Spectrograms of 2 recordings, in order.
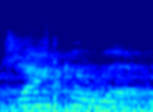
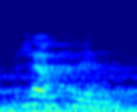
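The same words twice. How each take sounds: First: The name has an English pronunciation. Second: The name has a French pronunciation. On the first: The speaker calls it wrong. "They all pronounce it Jacqueline" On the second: The speaker calls it right. "you say it the French way"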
